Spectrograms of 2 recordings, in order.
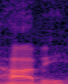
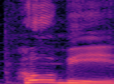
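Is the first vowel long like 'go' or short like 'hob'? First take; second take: short; long. First: The first vowel is short, like in 'hob'. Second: The first vowel is long, like in 'go'. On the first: The speaker calls it wrong. "not Hobby" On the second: The speaker calls it right. "It's Hobie"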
